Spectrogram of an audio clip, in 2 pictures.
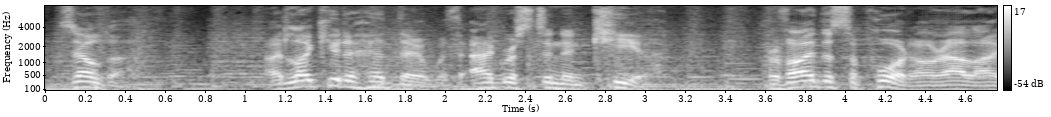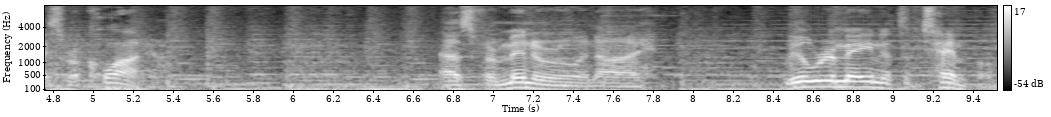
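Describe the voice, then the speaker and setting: A man's voice: on the low side, natural voice. A man playing a solemn, regal warrior king in a video game cutscene. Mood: grave, resolute.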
